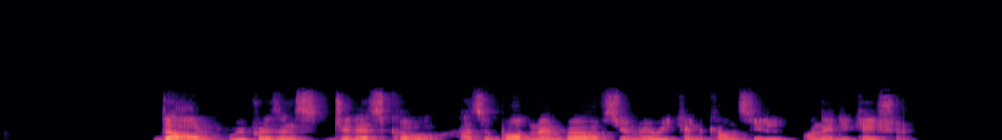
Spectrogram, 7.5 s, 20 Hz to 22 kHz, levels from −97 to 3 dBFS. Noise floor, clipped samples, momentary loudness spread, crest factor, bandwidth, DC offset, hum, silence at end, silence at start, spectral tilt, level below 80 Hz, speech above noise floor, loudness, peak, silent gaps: under -90 dBFS; under 0.1%; 10 LU; 24 dB; 8 kHz; under 0.1%; none; 0.7 s; 1.15 s; -5.5 dB/octave; -70 dBFS; over 57 dB; -33 LUFS; -10 dBFS; none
